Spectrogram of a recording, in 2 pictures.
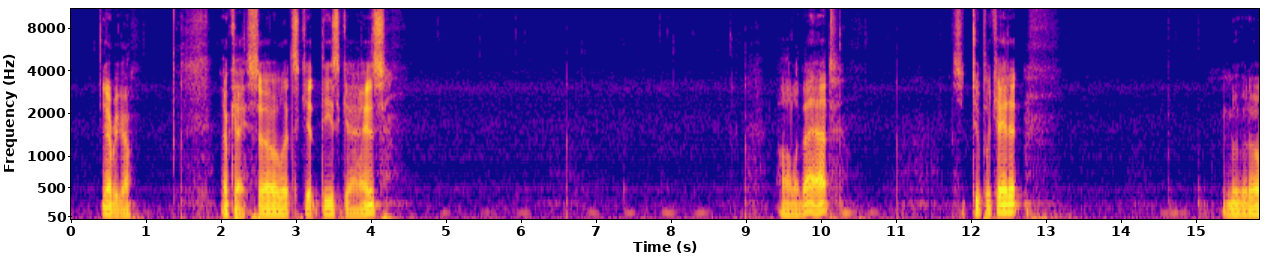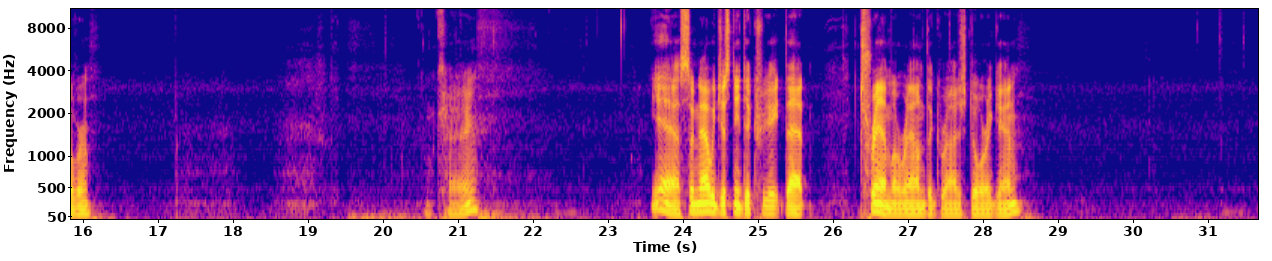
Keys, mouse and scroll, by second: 0.7 shift+middle click, 1.2-1.6 scroll up 1, 1.6 middle click, 2.3 Tab, 2.6-3.7 scroll down 3, 3.7-4.2 scroll up 2, 5.0-8.4 typing, 8.9-9.5 scroll down 1, 9.5-10.3 scroll down 2, 10.3 scroll down 2, 10.3 KP_3, 10.9 shift+middle click, 14.7 shift+d, 20.3-20.6 scroll up 3, 20.6 middle click, 21.1 alt+a, 21.3-22.2 scroll down 4, 21.5 Tab, 22.4 alt+a, 22.7 middle click, 23.9 scroll up 2, 26.4-27.1 shift+scroll up 4, 26.8 shift+middle click, 27.2 shift+middle click, 27.6 middle click, 30.3 click, 31.2 Tab.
